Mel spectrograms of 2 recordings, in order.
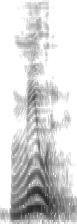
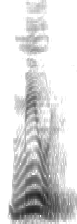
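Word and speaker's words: mule: अब देखिए यहां पे लास्ट में ई है और इससे पहले यू आया तो यू का यू का यू उच्चारण होगा और इ का कोई उच्चारण नहीं होगा दो उच्चारण उ या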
